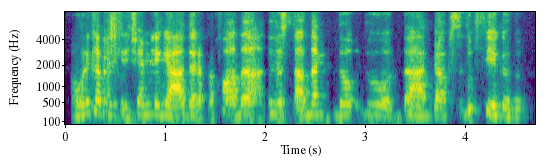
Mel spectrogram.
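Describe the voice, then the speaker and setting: A young Brazilian woman tells her story as a podcast guest, voicing the people in it as she goes. Her voice sits fairly high with a gravelly, fry-tinged edge. The sound is close and dry. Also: fast, dry recording, rough recording. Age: young adult. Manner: lively retelling that acts out quoted dialogue, with laughs. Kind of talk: personal storytelling in a podcast interview.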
